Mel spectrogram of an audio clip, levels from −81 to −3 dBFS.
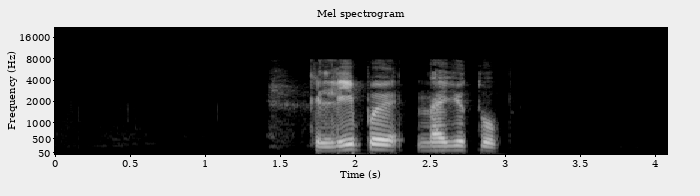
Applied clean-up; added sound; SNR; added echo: none; none; none; none.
